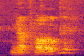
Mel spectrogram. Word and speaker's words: Knappogue: to start off by telling you that it's pronounced nepogue there it is in the Pogue castle and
